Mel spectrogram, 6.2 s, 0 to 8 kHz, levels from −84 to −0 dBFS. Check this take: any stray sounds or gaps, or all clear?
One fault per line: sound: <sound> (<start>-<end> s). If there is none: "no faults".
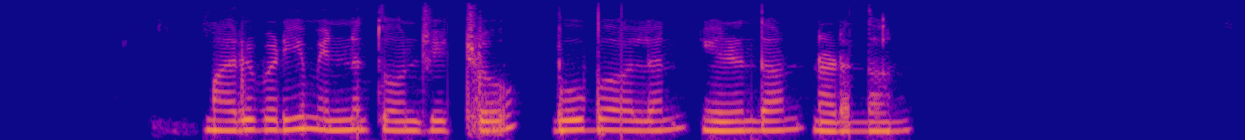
no faults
